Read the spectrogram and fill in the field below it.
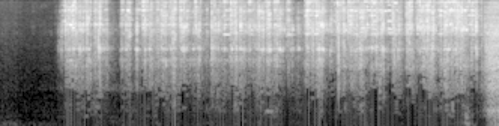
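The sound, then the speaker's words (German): A man holds a small bunch of keys in his hand and jingles them steadily for about three and a half seconds, a bright metallic clinking with no voices, starting after a brief silence. “Zur Beschreibung, ähm, er hält ein kleines Schlüsselbund in der Hand und klimpert mit den Schlüsseln.”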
